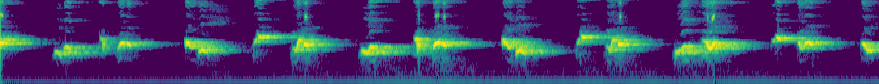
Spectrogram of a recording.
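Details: Lure song of a yellow-vented bulbul for coaxing mute birds to reply: evenly spaced pairs of warbled chirps, one rising and one falling, repeated about twice a second.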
